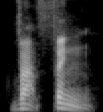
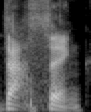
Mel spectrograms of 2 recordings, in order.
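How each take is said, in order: First: The th sounds are replaced by v and f. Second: The th sounds are kept as th. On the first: This is the newer urban northern habit. "They talk like that, and they they they talk about that thing" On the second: This is the traditional way of saying it. "They don't say that thing"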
